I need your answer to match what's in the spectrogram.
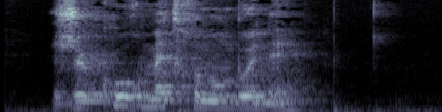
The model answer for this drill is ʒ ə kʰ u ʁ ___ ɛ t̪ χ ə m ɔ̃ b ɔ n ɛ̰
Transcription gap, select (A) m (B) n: A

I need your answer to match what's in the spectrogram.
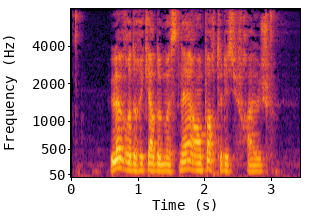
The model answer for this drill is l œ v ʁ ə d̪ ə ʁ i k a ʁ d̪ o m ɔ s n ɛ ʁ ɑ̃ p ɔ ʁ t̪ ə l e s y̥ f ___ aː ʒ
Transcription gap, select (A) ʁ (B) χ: B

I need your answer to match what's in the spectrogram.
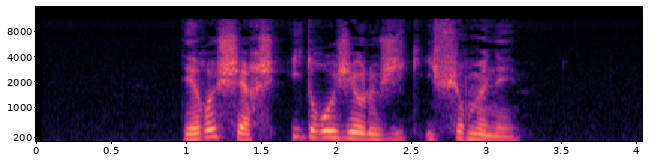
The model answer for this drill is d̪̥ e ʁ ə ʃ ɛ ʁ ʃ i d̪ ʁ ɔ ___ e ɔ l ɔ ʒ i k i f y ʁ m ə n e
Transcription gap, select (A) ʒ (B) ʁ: A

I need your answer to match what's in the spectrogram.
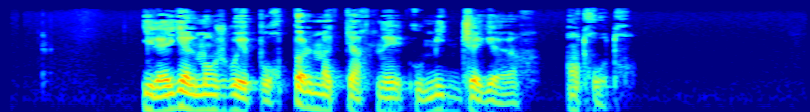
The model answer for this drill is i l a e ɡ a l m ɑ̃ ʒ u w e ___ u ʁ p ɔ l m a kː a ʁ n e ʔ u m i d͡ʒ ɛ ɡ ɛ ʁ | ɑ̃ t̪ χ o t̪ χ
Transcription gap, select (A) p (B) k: A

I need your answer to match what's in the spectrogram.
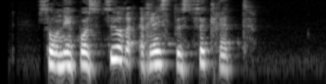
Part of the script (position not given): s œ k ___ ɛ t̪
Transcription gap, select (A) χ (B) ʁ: B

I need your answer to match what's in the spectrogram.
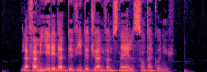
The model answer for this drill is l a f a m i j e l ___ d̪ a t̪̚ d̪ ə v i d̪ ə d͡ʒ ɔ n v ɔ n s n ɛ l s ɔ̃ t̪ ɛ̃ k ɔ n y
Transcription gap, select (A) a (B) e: B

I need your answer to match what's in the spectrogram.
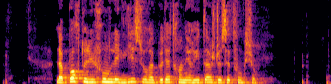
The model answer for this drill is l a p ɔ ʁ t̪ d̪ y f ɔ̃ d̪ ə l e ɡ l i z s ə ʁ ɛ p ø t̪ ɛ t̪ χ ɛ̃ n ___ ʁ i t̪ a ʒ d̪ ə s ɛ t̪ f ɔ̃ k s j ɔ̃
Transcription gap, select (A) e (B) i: A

